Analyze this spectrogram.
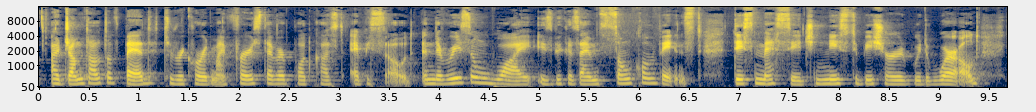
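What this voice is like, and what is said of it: Tired, sleepless-sounding voice. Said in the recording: “The reason why my voice sounds like this is because I literally cannot sleep.”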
